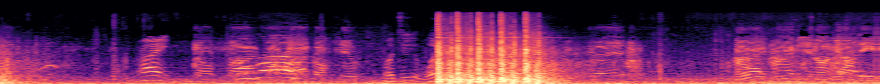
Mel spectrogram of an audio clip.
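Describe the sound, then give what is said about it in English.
A loud burst of gunfire during a battle between troops and Taliban fighters in the town of Dahana, with rapid shots lasting about a second. Men talk and shout before and after it. “Bullets, mortars, and rockets rain down in periodic bursts on the troops.”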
